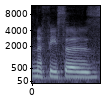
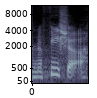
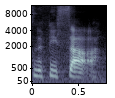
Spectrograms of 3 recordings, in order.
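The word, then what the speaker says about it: Napheesa: questions and they mispronounced Nafisa's name. Yep. They called her Nafisha. Which is what I do a lot. Yeah. Yep. And so Coach Reeves goes off. She's like, it's Nafisa, not Nafisha.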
